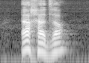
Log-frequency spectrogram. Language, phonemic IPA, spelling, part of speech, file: Arabic, /ʔa.xa.ða/, أخذ, verb, Ar-أخذ.ogg
- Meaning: 1. to take 2. to take along 3. to get, to receive, to obtain 4. to seize, to grab, to take hold 5. to capture, to seize, to take captive 6. to perceive, to notice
